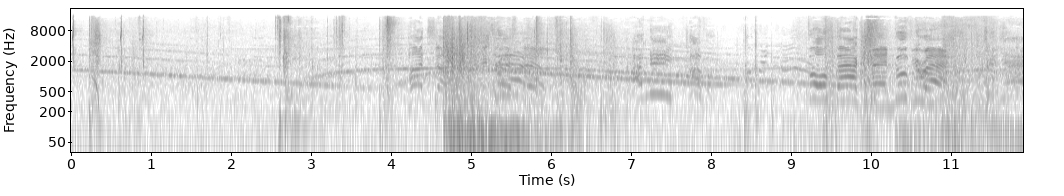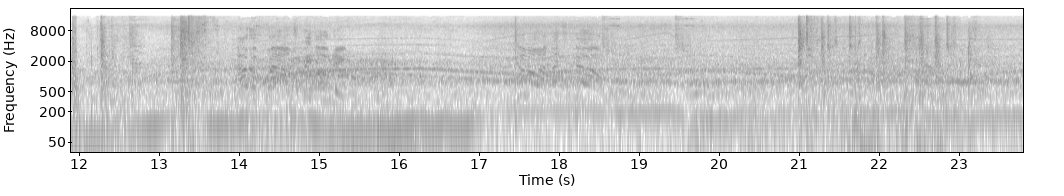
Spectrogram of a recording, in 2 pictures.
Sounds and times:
Police car (siren): 0:00.0 - 0:23.8
Speech: 0:07.0 - 0:08.0, 0:09.2 - 0:12.0, 0:14.0 - 0:15.4, 0:17.4 - 0:18.6
Car: 0:08.3 - 0:23.8.

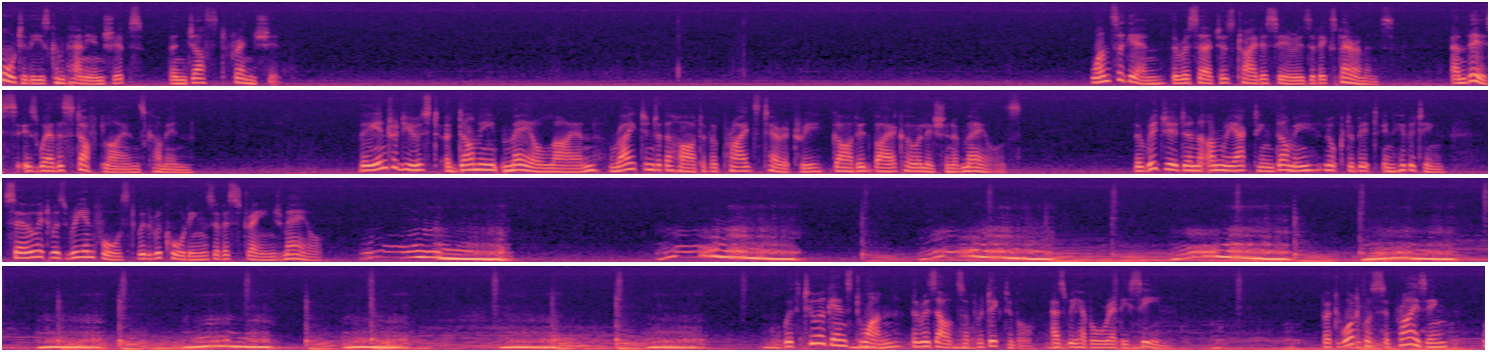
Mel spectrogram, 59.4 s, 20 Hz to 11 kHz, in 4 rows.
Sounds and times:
Music: 0:38.3 - 0:59.4.

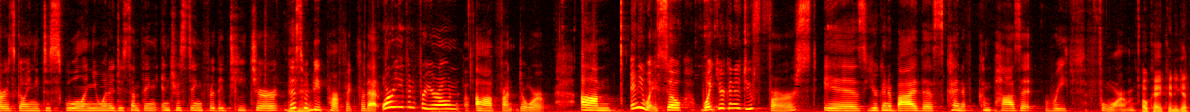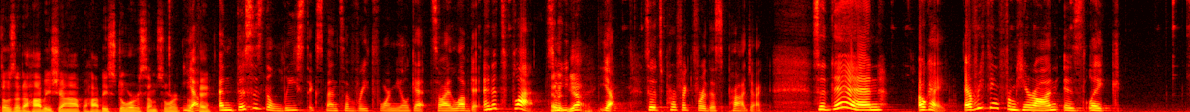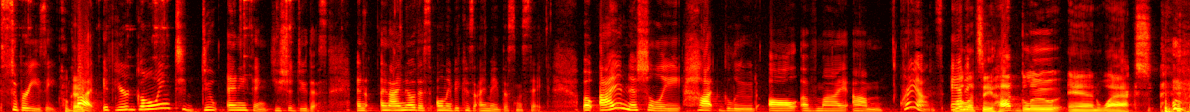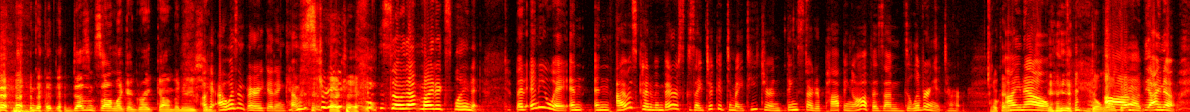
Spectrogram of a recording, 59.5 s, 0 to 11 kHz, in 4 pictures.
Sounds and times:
Speech: 0:03.3 - 0:04.2, 0:14.3 - 0:17.5, 0:21.7 - 0:22.6, 0:30.5 - 0:31.0, 0:41.1 - 0:47.6, 0:48.3 - 0:49.9, 0:57.0 - 0:59.3.

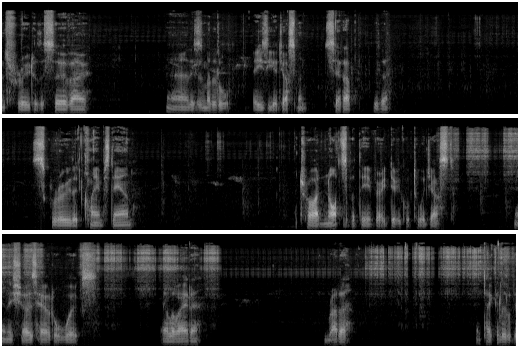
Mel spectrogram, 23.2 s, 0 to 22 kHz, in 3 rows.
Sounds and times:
Speech: 0:00.0 - 0:01.4, 0:02.5 - 0:05.9, 0:08.2 - 0:09.8, 0:12.2 - 0:14.6, 0:15.4 - 0:16.9, 0:17.9 - 0:18.5, 0:20.4 - 0:20.8, 0:22.6 - 0:23.1.

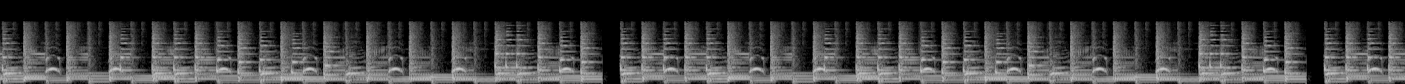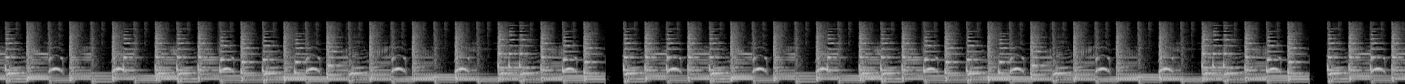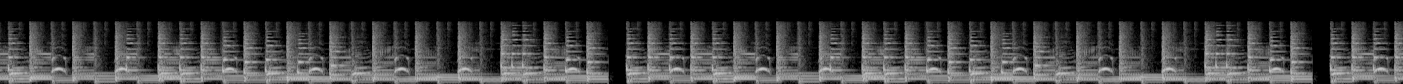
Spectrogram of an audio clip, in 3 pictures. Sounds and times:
Music: 0:00.0 - 0:42.1.

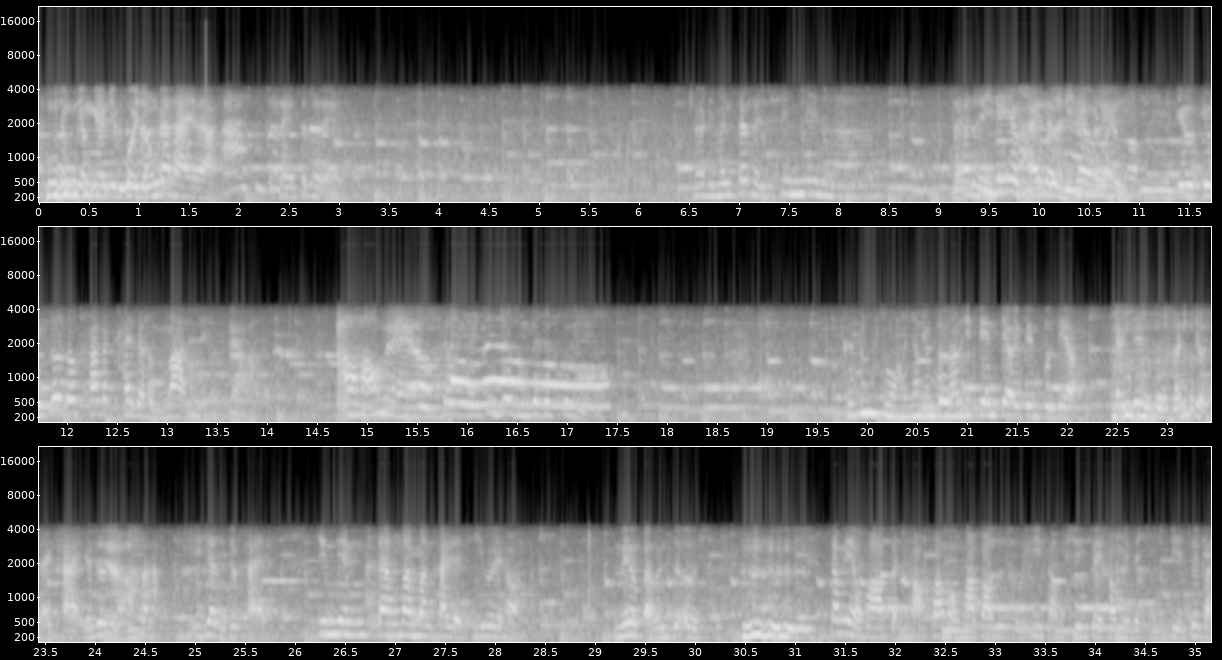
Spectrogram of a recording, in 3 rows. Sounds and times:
Music: 0:00.0 - 0:35.1.

